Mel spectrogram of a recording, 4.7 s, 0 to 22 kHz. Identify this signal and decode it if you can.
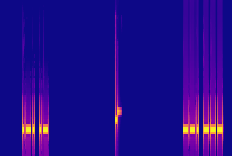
Morse code, heard as a keyed tone, about 36 wpm, 700 Hz. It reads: RA GO
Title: Top Two Letter Combinations in Words 35wpm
